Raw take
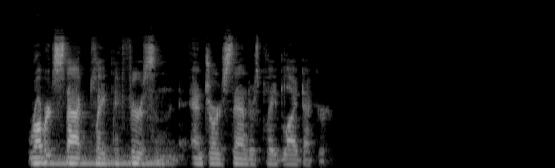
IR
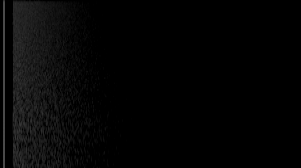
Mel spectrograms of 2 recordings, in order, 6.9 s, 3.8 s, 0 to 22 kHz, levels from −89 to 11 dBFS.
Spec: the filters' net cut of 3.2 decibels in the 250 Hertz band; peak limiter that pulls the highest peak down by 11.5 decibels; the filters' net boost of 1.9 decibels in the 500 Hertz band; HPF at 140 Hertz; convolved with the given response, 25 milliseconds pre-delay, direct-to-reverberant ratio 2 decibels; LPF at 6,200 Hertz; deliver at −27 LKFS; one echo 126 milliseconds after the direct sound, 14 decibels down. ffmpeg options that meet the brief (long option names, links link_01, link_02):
-filter_complex "[0:a]highpass=140,lowpass=6200,equalizer=frequency=250:width_type=o:gain=-4,equalizer=frequency=500:width_type=o:gain=3.5,alimiter=limit=-23.5dB:level=0:latency=1,aecho=1:1:126:0.2,asplit=2[link_01][link_02];[1:a]atrim=start_sample=2205,adelay=25[link_03];[link_02][link_03]afir=irnorm=-1:irlink=0,volume=2.5dB[link_04];[link_01][link_04]amix=inputs=2:normalize=0,volume=6.5dB"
